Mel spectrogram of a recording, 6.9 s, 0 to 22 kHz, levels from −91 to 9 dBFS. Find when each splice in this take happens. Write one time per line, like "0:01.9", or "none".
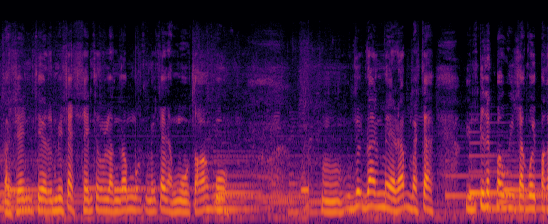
0:03.9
